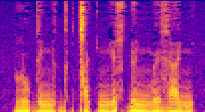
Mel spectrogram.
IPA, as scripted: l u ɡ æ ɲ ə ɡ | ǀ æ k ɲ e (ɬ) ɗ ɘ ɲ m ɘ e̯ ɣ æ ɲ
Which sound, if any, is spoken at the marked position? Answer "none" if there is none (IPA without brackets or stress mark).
ɬ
